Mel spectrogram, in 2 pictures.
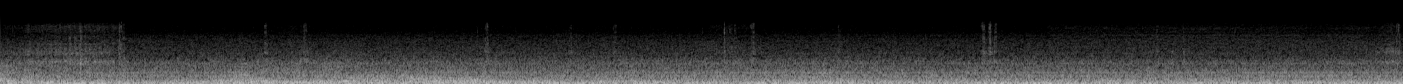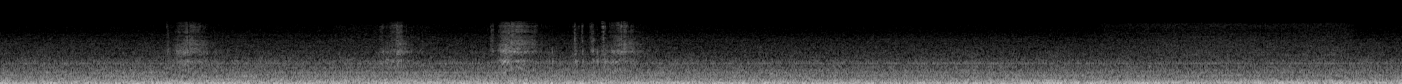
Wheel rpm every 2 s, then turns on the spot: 20, 0, 0, 0, 0, 0, 0, 0, 0, 10, 0, 0, 0, 0.
0-2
